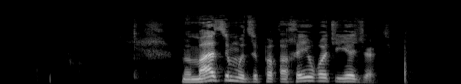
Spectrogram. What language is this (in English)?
Kabardian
